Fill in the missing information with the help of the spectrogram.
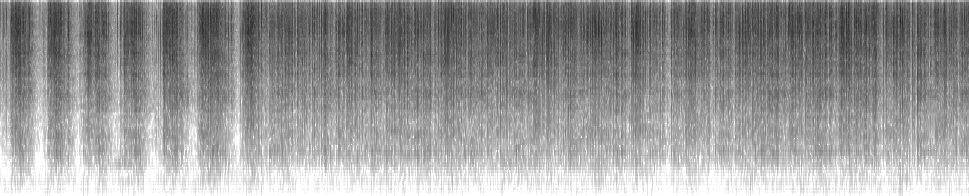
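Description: Long nails scratch the woven side of a medium, hollow woven straw bag. A few quick separate strokes are followed by steady, continuous scratching. The sound is a dry, bright, crinkly rasp with almost no low end.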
